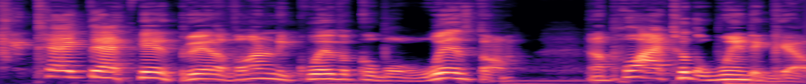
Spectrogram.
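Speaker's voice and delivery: silly, weird, affected put-on storytelling voice. Reading a Reddit post aloud after being asked to do a voice: put-on weird reading voice. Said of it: "Do the whole voice like that".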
